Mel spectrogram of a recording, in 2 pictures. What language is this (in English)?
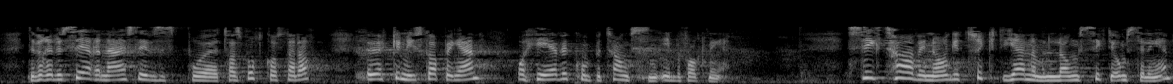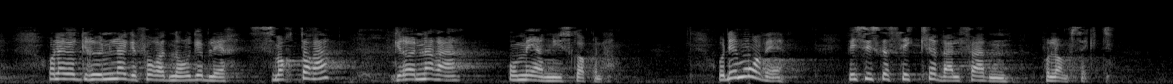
Norwegian Bokmål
